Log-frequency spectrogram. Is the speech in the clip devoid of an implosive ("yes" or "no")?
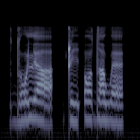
yes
